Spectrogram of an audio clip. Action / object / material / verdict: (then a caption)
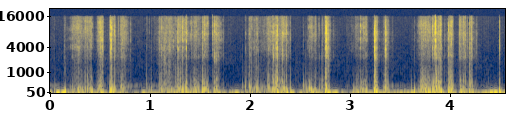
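scrape / small round cork stopper / cork / none. Long red nails scratch a small, solid, round cork stopper, making a quick run of dry, rasping scratches with soft low thumps underneath. The strokes come in short, overlapping bursts with bright hiss and stop dead with no ring.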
